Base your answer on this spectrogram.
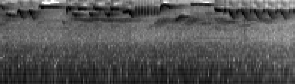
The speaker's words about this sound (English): The waves wash you up on a beach where all the commotion stops. The clouds go away, and all you can hear and feel is the birds chirping and the hot sand.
